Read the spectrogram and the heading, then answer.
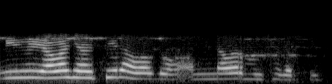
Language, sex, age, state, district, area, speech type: Kannada, female, 18-30, Karnataka, Koppal, rural, conversation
